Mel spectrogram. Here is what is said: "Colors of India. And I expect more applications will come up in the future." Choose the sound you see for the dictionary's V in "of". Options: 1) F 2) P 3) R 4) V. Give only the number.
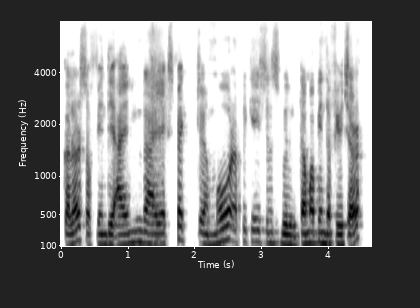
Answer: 1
